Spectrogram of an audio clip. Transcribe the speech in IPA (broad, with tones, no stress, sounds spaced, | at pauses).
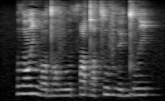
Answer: ð ɔ˥ i̯ ɦ ɔ˩ d ɔ˩ v u˩ θ y˧ dˤ u˩ t͡s u˧ v ð y˩ d u˧ i̯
